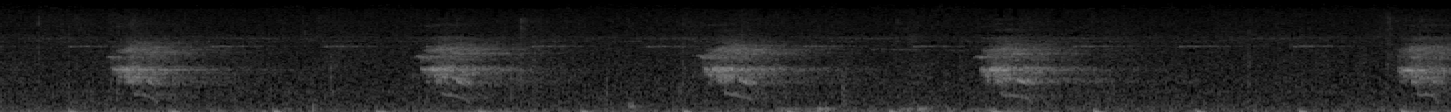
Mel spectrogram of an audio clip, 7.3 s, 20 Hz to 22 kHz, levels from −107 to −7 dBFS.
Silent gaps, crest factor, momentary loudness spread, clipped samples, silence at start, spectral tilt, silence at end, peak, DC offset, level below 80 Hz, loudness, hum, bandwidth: none; 20 dB; 13 LU; under 0.1%; 0 s; -2 dB/octave; 0 s; -42 dBFS; under 0.1%; -74 dBFS; -59 LUFS; none; 19 kHz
